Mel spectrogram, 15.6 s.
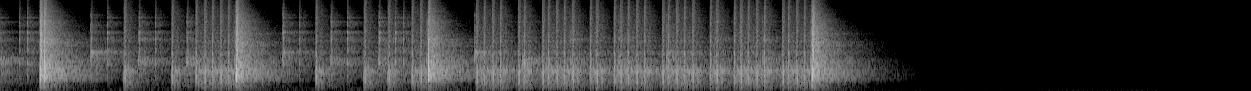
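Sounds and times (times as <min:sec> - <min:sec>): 
drumline snare drum: 0:00.0 - 0:10.7.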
